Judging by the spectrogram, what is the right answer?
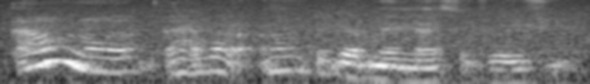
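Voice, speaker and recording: A woman co-hosting a mukbang, talking casually and quick to push back. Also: mid-range voice, sing-song, recorded from a distance, crowd noise. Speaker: mukbang co-host. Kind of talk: casual chat while eating. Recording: echoey room with faint ambient noise.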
